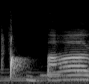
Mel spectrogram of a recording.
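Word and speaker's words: bas-relief: next one is the ba relief wrap I don't know my French mind is telling me it's ba but it's spelled b s and anyway this one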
